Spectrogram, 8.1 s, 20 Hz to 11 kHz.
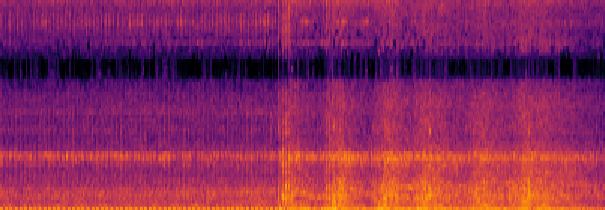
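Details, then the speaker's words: Honda SH150i scooter at about 8,700 miles, checked for starter whine: even single-cylinder idle thump and clean revs, starter whine no longer heard at start-up; healthy. "Okay, so far it's turning it off. It's made no more whine, so that's good. That's good news."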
